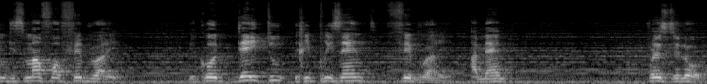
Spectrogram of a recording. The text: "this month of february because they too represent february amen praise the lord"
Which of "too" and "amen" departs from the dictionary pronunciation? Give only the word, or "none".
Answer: none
